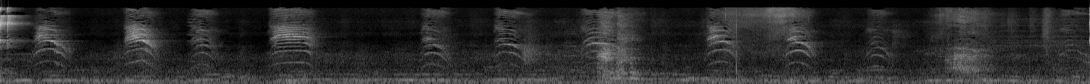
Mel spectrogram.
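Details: Meows of a kitten with its injured mother, who finally feeds her abandoned young; a long series of short, high arched cries at uneven intervals, with some rustling and a low steady hum.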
